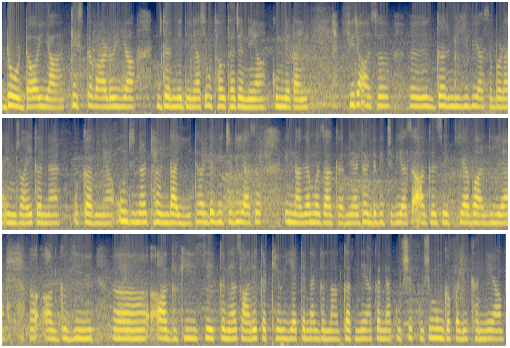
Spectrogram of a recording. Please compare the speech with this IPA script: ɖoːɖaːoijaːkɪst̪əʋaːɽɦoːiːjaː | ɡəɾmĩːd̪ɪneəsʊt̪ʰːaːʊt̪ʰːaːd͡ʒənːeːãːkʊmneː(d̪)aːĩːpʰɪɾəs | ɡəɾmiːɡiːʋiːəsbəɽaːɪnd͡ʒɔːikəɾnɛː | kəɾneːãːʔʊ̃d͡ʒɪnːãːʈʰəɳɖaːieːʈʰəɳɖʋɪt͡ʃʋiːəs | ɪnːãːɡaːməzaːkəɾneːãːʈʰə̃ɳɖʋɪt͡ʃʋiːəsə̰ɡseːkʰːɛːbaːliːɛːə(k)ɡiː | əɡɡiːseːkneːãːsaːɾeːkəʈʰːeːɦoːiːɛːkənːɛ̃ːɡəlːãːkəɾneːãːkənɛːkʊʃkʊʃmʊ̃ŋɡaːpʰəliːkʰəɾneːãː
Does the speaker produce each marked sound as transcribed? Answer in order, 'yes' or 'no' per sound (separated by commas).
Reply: no, no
